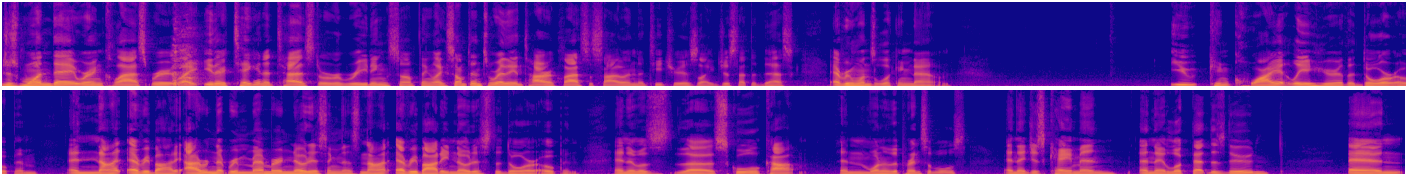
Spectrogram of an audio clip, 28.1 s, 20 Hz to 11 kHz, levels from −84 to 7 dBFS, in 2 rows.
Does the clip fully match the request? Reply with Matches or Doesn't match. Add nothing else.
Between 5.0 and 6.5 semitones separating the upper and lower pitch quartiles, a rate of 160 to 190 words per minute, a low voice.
Matches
